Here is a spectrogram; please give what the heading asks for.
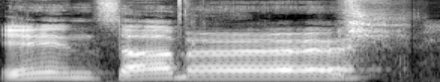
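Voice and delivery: high cartoon snowman voice. While others discuss Frozen, quoting the snowman's line: Olaf impression. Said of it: "You're good at impressions".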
